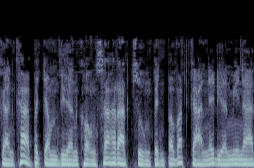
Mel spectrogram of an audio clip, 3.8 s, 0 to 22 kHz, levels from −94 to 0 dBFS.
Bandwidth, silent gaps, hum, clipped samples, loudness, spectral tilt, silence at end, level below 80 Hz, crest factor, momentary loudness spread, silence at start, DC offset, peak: 8.8 kHz; none; none; under 0.1%; -27 LUFS; -6.5 dB/octave; 0 s; -46 dBFS; 14 dB; 3 LU; 0 s; under 0.1%; -12 dBFS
